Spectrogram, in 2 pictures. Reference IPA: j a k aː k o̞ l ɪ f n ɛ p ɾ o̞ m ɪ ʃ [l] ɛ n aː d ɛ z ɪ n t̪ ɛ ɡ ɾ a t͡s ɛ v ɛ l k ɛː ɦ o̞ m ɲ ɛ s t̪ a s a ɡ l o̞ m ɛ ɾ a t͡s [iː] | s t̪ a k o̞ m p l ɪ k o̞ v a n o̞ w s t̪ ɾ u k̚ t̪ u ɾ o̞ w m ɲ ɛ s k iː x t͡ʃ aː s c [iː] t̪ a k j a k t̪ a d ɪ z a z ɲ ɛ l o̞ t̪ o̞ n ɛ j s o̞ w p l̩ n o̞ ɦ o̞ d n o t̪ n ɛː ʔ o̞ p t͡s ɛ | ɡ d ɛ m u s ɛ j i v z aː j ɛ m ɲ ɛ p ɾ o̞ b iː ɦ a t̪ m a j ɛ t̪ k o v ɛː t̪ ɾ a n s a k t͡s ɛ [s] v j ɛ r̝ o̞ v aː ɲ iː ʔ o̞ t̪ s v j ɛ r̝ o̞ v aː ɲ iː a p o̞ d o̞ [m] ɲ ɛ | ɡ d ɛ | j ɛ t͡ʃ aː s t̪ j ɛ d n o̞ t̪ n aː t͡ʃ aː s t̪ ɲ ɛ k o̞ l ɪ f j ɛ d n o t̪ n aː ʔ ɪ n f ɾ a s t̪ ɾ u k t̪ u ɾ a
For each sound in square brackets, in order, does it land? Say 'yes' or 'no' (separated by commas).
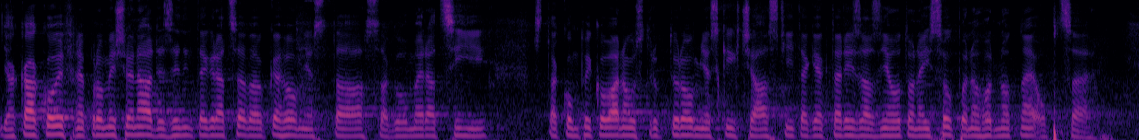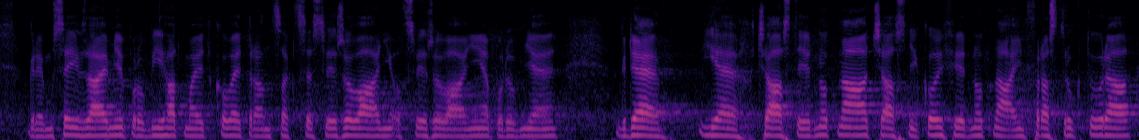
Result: yes, yes, yes, yes, no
